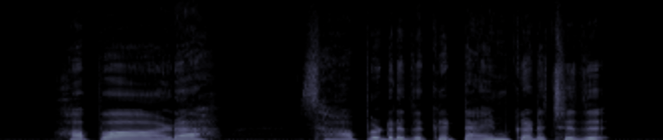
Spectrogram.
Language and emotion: Tamil, happy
